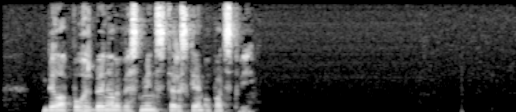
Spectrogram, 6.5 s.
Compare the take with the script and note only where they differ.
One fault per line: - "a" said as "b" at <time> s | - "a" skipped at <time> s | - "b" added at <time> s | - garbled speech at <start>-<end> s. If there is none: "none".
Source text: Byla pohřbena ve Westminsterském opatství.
none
